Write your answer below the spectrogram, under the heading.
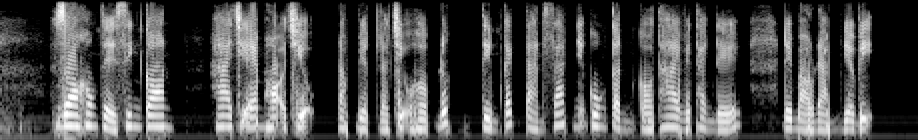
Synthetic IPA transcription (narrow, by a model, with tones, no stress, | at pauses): zɔ˧xə˧wŋ͡mt̪ʰe˧˩sï˧ŋ̟kɔ˧n | haː˧jt͡ɕḭ˧˨ʔɛ˧mɦɔ̰˧˨t͡ɕḭ˧˨əwɗa˨˩k̚ɓi˨˩ət̚laː˨˩t͡ɕḭ˧˨əwɦəː˨˩p̚ɗɨ˦˥k̚t̪i˨˩mka˦˥jk̟̚t̪aː˨˩nsaː˦˥t̚ɲɨ̰˧˥ŋkʊ˧ŋ͡mt̪ə˨˩nkɔ˨˦t̪ʰaː˧jve˨˩jt̪ʰa˨˩jŋ̟ɗe˨˦ɗe˧˩ɓaː˧˩wɗaː˧˩mɗḭ˧˨əvḭ˧˨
